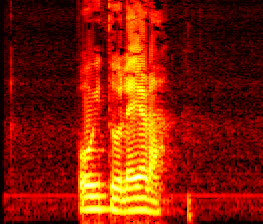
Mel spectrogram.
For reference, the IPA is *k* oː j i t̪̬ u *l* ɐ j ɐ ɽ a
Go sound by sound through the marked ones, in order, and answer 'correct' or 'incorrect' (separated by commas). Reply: incorrect, correct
